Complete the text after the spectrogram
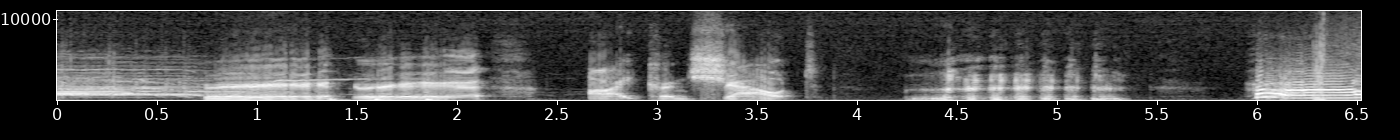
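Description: A man speaks in a silly, animated puppet voice.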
